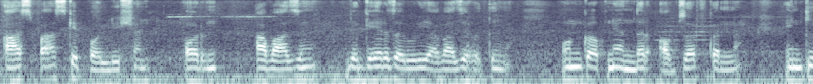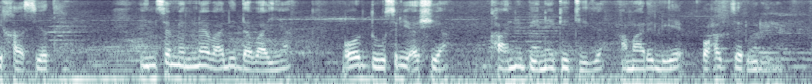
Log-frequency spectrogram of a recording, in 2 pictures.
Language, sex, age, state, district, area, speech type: Urdu, male, 18-30, Delhi, North West Delhi, urban, spontaneous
